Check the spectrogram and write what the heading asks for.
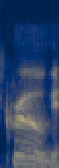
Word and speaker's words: Krog: But it's Krog. It rhymes with Vogue or Rogue.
